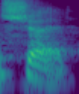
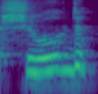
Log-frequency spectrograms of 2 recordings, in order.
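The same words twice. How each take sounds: First: The word is said without an L sound. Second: The L sound is pronounced in the word. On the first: The speaker calls it right. "No L there" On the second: The speaker calls it wrong. "It's not"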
